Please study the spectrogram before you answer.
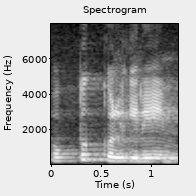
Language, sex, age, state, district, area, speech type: Tamil, female, 30-45, Tamil Nadu, Cuddalore, rural, read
